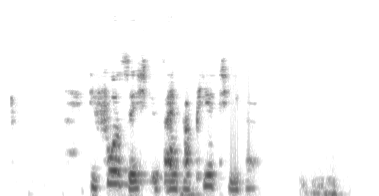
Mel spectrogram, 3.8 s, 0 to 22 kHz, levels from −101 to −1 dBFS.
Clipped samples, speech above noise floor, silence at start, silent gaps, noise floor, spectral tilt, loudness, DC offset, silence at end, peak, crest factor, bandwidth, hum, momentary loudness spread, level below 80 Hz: under 0.1%; 29 dB; 0.9 s; 2.65-2.98 s; -69 dBFS; -6 dB/octave; -41 LUFS; under 0.1%; 0.45 s; -22 dBFS; 20 dB; 7 kHz; none; 25 LU; -66 dBFS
